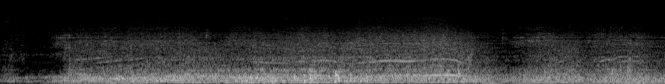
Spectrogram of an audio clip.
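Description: Vehicle engine revving hard under load as it drives over a slippery mud road, heard from inside the cab. It swells about half a second in, runs loudest through the middle and eases off a little around five seconds in.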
